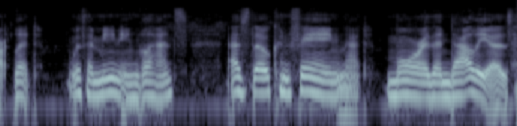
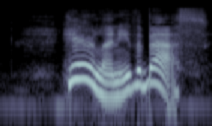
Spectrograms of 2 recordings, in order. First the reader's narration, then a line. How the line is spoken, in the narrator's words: cried Mrs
